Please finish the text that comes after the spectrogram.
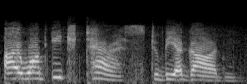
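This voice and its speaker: A woman's voice: on the high side, lively intonation, moderate pace, pushed and bright, highs cut off, a little hiss or hum. A woman playing an imperious, ruthless queen in a film dub, with a commanding regal delivery. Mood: regal, assured. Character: imperious, ruthless queen pining for lost lover.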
